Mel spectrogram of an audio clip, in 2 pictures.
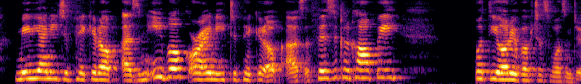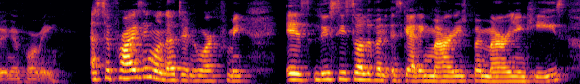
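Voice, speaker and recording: Speaking at a very fast pace, a woman with an Irish accent has a fairly high pitch. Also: lively intonation, big swings in loudness. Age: 30s. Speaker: book reviewer. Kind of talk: casual review monologue.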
